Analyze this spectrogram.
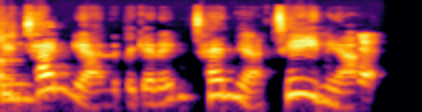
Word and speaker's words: Tenya: Well, I created created a new Tina. It's okay. Don't worry. I'm Tina. I SEE. I GOT YOUR NAME WRONG. I'm so sorry. Tenia.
